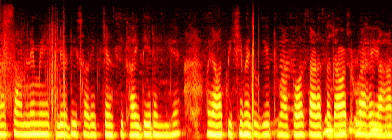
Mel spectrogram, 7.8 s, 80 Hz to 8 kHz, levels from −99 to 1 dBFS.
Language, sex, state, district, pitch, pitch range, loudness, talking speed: Hindi, female, Bihar, Samastipur, 205 Hz, 200-210 Hz, -15 LUFS, 205 wpm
